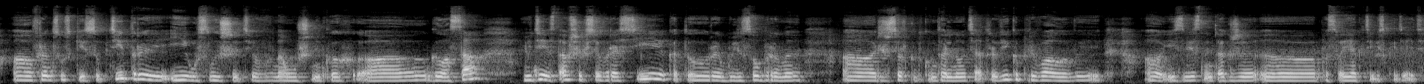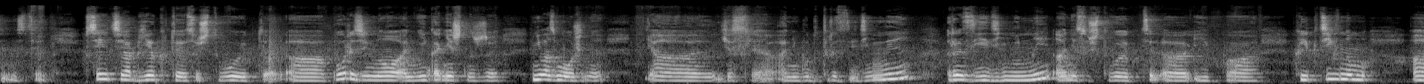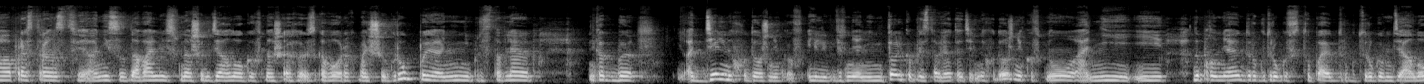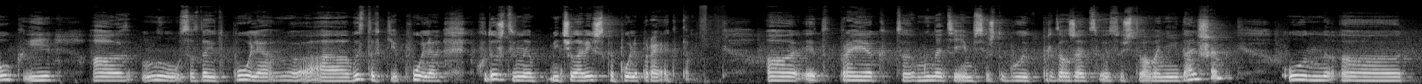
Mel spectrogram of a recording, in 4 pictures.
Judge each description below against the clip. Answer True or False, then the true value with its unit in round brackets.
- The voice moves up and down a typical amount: False (2.0 semitones)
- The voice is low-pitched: False (185 Hz)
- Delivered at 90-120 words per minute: True (115 wpm)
